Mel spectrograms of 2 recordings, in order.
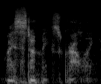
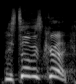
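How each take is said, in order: First: Hushed unvoiced aside; a soft whispered confession. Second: Said in the usual way. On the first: Real, not acted. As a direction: whisper it as if embarrassed. Aside about her hungry stomach.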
